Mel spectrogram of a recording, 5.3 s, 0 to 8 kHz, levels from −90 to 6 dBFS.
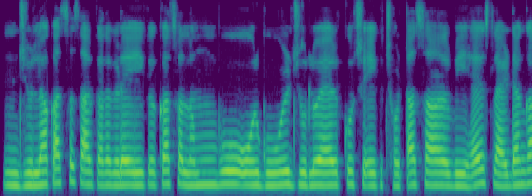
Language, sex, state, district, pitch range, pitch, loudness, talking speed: Rajasthani, female, Rajasthan, Nagaur, 185-195 Hz, 185 Hz, -16 LUFS, 145 wpm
